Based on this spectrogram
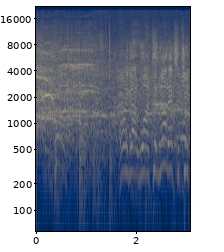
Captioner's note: hands thudding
